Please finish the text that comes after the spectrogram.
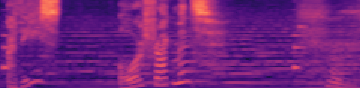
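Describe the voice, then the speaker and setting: Earnest young game character, gentle, polite, dreamy, lilting delivery, music behind. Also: male voice, high-pitched, wildly swooping pitch, very slow, full character voice. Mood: pensive. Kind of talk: video game character acting. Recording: background music under the voice.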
